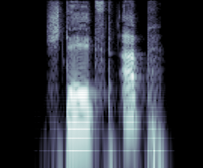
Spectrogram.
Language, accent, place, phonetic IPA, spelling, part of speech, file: German, Germany, Berlin, [ˌʃtɛlst ˈap], stellst ab, verb, De-stellst ab.ogg
- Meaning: second-person singular present of abstellen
